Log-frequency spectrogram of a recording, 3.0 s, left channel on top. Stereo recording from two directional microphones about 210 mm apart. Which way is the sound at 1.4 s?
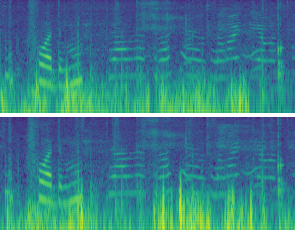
5° left (ahead or behind).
